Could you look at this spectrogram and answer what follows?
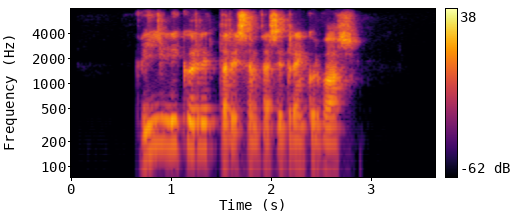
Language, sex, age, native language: Icelandic, male, 20-29, English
